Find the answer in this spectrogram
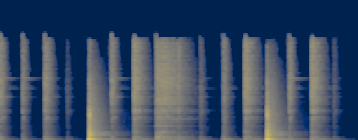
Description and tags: Reggae drum loops
drum, reggae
